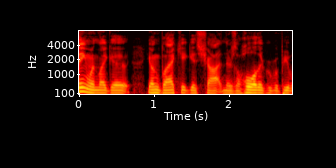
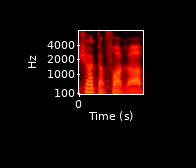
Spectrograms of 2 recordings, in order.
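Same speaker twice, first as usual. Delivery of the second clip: put-on obnoxious drunken rudeness, quieter; 7 dB quieter than usual. Retelling what they said at the blackjack table: imitating own obnoxious drunk self. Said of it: "when I'm really drunk, so I'm, like, all obnoxious".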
